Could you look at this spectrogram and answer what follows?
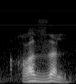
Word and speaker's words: غزل: آج ہم دیکھ رہے ہیں لیکچرر اردو کے اعتبار سے غزل, تلفظ غزل, غین اور جو زیپی ہے زبر ہے غزل, غزل نہ غزل, نظم ہوتا ہے تلفظ کے اعتبار سے.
